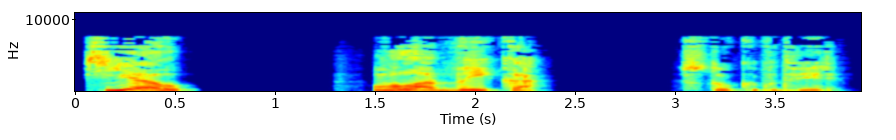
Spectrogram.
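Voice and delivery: put-on high, loud old king voice; cheeky old tsar. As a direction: gloat at the villain. Царь дерзит идолу. (дерзкий старый царь)

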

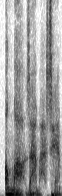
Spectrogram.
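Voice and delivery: low, soft hissed taunt; sinister whisper. Acted. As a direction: whisper it like a menacing sorcerer. Sorcerer taunts elder. (thầy Khoan thì thầm đầy đe dọa)

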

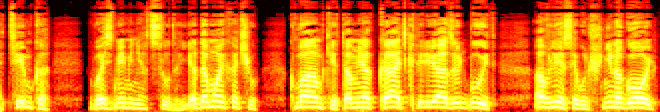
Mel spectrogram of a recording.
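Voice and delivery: put-on high, plaintive child begging for home; tearful pleading. A narrator's reading. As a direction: beg like a crying little boy. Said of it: "заплакал Китька". (плаксивая детская мольба)

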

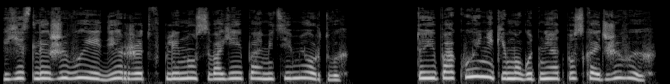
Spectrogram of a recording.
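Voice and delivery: a hint of a hurt young woman; Katya, a young woman. A narrator's reading.

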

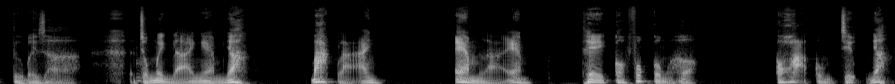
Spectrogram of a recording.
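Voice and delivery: tipsy, slurred buddy talk; drunken slur. Acted. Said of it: "giọng lè nhè".

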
